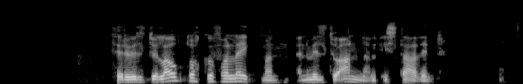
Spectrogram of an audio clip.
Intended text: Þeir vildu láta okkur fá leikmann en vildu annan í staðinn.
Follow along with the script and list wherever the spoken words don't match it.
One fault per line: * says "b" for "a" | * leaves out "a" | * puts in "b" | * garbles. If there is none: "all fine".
all fine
